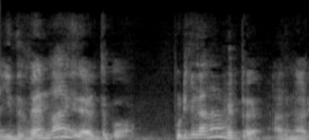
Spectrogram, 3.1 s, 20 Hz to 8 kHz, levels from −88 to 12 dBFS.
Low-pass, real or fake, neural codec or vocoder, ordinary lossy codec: 7.2 kHz; fake; codec, 44.1 kHz, 2.6 kbps, DAC; AAC, 32 kbps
